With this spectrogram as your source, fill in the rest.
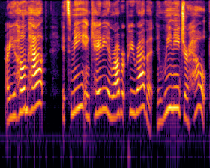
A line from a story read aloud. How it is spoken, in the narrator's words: Will called out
